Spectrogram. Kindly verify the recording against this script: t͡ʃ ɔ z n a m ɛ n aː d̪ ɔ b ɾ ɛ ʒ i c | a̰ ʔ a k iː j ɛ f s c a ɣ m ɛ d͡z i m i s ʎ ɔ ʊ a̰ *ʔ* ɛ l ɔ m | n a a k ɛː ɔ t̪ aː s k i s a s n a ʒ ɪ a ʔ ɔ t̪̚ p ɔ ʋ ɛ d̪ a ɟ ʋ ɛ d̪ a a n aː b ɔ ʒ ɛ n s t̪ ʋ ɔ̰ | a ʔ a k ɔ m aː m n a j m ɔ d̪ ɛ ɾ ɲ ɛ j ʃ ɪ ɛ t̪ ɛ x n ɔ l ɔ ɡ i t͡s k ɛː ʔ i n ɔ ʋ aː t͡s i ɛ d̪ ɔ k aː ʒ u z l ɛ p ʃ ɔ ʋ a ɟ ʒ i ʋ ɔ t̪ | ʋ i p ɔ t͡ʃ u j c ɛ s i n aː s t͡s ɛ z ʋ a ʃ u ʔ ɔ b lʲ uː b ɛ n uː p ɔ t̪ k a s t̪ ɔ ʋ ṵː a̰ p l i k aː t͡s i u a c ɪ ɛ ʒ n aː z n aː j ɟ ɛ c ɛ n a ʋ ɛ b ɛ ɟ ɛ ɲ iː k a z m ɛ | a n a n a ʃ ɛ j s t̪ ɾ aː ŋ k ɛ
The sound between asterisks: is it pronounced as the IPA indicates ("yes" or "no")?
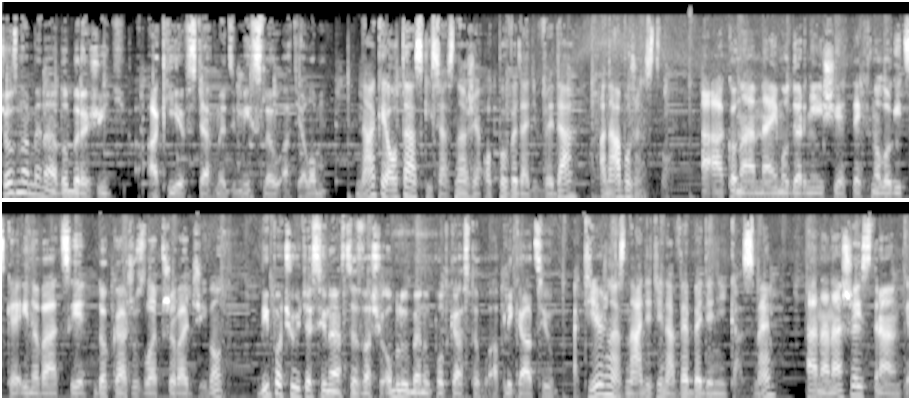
no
